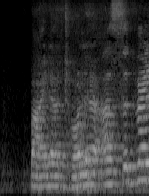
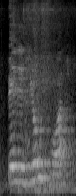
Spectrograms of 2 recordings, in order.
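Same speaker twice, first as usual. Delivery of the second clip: normal talking voice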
